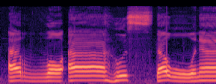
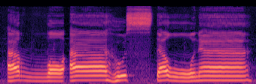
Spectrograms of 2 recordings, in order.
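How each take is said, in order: The two takes are said the same way.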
